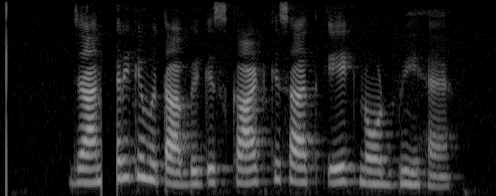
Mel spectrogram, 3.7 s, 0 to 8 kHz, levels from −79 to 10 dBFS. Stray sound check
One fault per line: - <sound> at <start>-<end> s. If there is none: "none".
- dropout at 0.8-0.9 s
